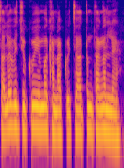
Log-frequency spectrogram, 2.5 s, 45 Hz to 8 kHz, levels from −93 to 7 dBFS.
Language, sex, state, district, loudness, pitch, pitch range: Wancho, male, Arunachal Pradesh, Longding, -12 LUFS, 140 Hz, 130-150 Hz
